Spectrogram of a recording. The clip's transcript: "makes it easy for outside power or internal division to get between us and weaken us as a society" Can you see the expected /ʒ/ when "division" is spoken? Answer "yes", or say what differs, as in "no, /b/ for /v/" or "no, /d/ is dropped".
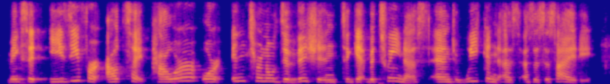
yes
